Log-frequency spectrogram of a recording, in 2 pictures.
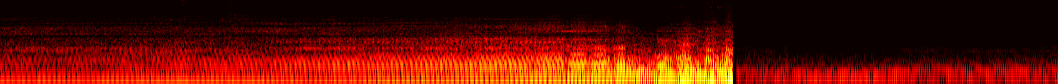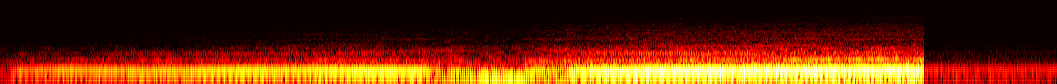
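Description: ATV engine getting steadily louder over about ten seconds as the quad approaches, its pitch bending just before it stops abruptly. After a few quieter seconds, an ATV engine is heard from the rider's seat, running at a steady pace with a brief drop in revs partway through, until it cuts off suddenly.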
